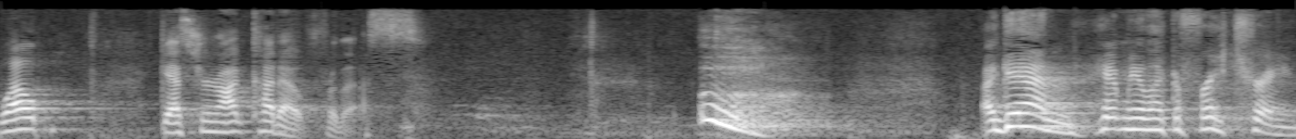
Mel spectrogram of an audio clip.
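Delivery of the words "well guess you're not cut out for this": bone-dry, straight-faced, deadpan delivery. Quoting her reply after being told of a panic attack, retelling a deadpan remark.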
